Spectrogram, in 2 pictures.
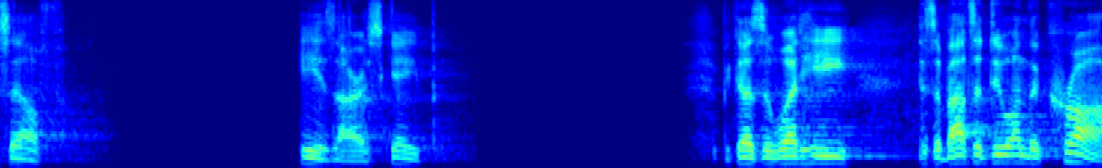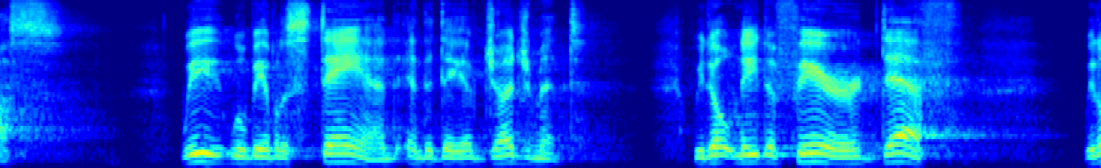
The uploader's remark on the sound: This is a sermon recorded at the Lebanon Bible Fellowship Church in Lebanon, PA on 04/15/2022 during the Good Friday Service. Five guest pastors associated with the Lebanon Bible Fellowship Church spoke.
